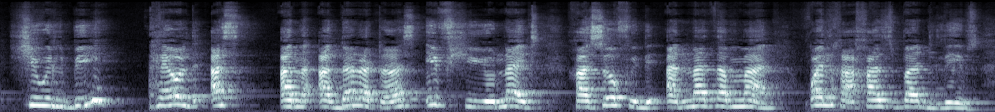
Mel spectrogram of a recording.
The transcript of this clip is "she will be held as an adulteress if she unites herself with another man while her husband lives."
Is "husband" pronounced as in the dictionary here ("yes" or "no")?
yes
